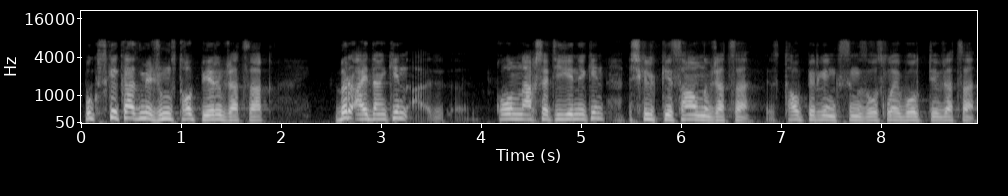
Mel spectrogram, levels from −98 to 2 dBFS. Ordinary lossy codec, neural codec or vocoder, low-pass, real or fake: none; none; 7.2 kHz; real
